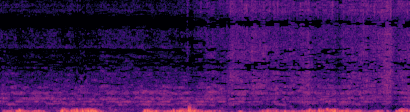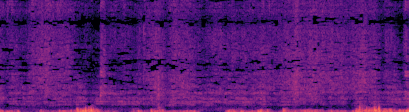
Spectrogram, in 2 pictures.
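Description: Handling noise: irregular low bumps, about ten in eight seconds, with faint rustling, as clothing is picked up and moved about close to the phone.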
